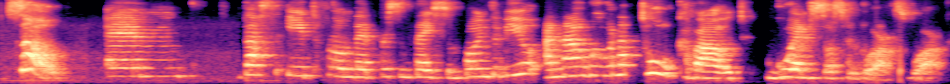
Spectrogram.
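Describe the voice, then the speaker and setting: High-voiced woman chairing, echoey. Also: measured pace, bright, forceful tone, distant mic. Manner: hesitant, with frequent fillers. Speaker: session chair. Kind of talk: moderating a video panel. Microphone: video call. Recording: roomy echo, away from the mic.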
